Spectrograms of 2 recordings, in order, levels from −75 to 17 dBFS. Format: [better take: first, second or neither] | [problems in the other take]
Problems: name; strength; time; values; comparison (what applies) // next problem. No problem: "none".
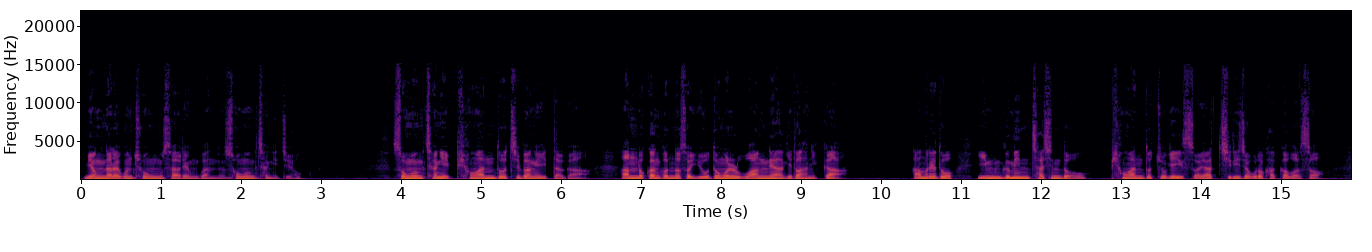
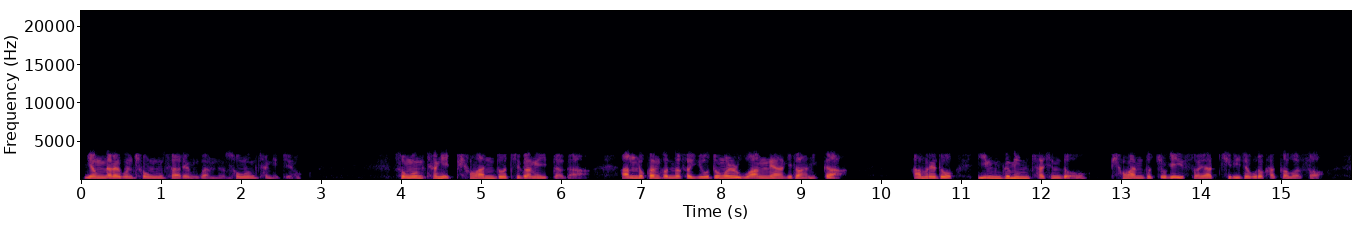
first | phone-call audio; poor line; nothing above 3.5 kHz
